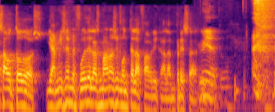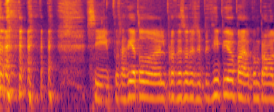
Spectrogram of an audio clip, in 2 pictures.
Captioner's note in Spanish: risas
